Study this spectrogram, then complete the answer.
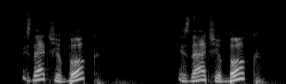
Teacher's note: And that's when you basically use a rising intonation. That is, towards the end of the sentence, your pitch becomes higher.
